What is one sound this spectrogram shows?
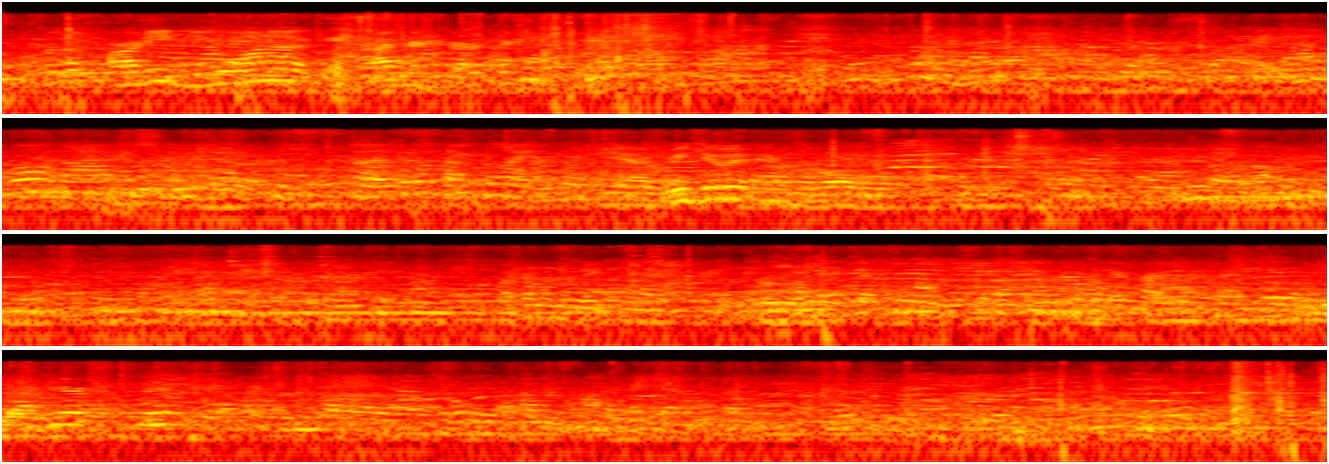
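A crowd of people chatter all around in a busy, echoing indoor room.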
